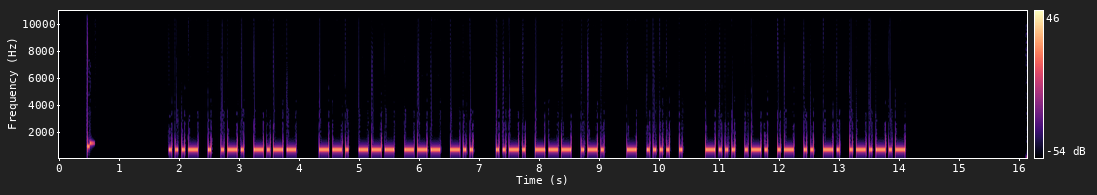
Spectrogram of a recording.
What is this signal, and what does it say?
Morse code, heard as a keyed tone, about 22 wpm, 700 Hz. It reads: VERY GOOD FOR THE BRAIN.
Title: Sentences from Top 1100 Words 22wpm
